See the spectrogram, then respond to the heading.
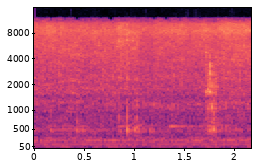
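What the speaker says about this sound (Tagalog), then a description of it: "Gisahin muna natin bago lagyan natin ng sabaw." Squash sautés in a hot pan before broth goes in, a steady close sizzle with a couple of brief scraping stirs, no voices over it.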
